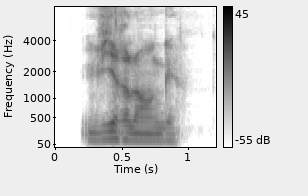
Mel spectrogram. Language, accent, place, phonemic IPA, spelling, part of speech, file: French, France, Lyon, /viʁ.lɑ̃ɡ/, virelangue, noun, LL-Q150 (fra)-virelangue.wav
- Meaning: tongue-twister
